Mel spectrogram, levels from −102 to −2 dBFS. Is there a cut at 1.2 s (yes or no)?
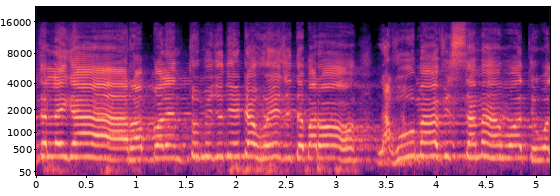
no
